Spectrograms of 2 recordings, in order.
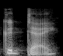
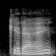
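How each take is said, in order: First: It is said as two full words. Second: It is clipped into a quick g'day. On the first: The speaker calls it right. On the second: The speaker calls it wrong. "not g'day"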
